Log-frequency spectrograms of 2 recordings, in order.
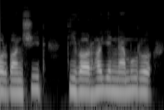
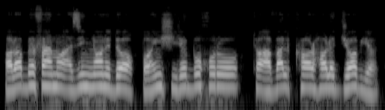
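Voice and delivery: higher, louder host's invitation; Agha Mashi offering; 4 semitones higher, 7 dB louder than usual. A narrator's reading. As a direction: urge him to eat. (تعارف بلند و گرم)

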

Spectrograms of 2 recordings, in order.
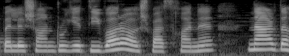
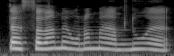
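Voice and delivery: higher-pitched, understated despair; despairing murmur; 6 semitones higher than usual. A narrator's reading. Tira refuses, having broken laws for them, despairing. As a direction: plead hopelessly in a raised pitch. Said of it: "با ناامیدی زمزمه کرد".

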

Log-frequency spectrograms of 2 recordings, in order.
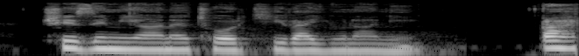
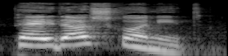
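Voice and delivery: high, loud command; acted commanding yell; shouted order; 7 semitones higher, 8 dB louder than usual. A narrator's reading. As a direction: shout it as an order to a search party. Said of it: "فریاد کشید".

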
